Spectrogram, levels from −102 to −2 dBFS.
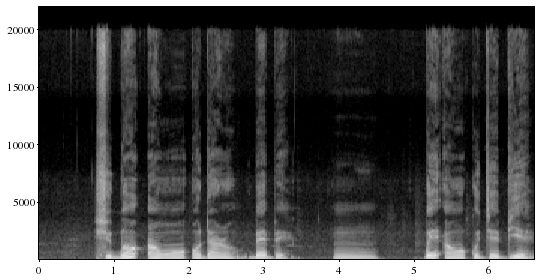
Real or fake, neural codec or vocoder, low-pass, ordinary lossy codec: real; none; none; none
